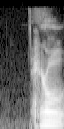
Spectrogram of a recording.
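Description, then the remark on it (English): A person briefly imitates a snore with a single voiced, nasal rumble after a moment of silence. “snoring.”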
